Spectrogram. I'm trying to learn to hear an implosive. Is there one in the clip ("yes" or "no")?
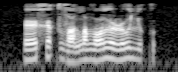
no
